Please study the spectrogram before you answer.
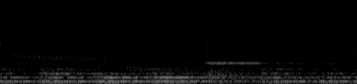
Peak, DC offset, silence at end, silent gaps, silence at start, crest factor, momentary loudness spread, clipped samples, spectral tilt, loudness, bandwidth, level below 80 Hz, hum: -34 dBFS; under 0.1%; 0 s; none; 0 s; 14 dB; 6 LU; under 0.1%; -8 dB/octave; -50 LUFS; 14 kHz; -64 dBFS; none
